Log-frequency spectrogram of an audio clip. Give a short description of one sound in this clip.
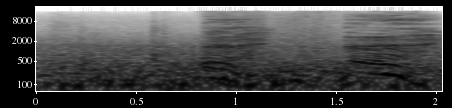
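Hands grab and scrape onto a metal ledge.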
